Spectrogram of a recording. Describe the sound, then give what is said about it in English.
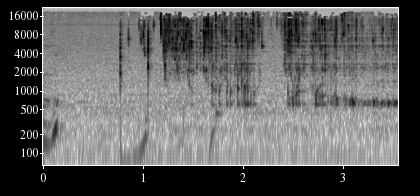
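Banryu sake splashes and trickles into a glass in short, uneven bursts, with small drips and bright glassy clinks scattered through a few seconds of pouring. “Let me get this in my glass.”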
